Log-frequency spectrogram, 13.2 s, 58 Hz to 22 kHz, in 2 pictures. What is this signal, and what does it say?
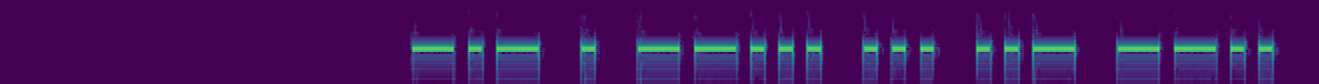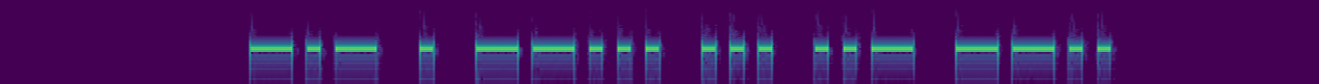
Morse code, heard as a keyed tone, about 17 wpm, 700 Hz. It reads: KE7SUZ KE7SUZ
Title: USA Call Signs - 6 Characters - Repeated 2x - 17wpm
